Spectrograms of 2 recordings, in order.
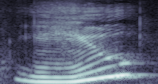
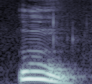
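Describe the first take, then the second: First: The vowel is long and drawn out. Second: The vowel is very short. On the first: The speaker calls it wrong. "It's not you" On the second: The speaker calls it right. "it's just very short"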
